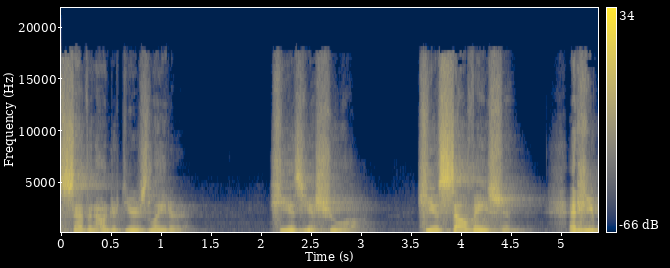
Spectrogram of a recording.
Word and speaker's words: Yeshua: That word, salvation, in the Hebrew, is a word, and it is pronounced Yeshua. Yeshua. This was written 700 years before Jesus came. Do you know what Jesus' name is in Hebrew? It's not pronounced Jesus. It's pronounced Yeshua.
